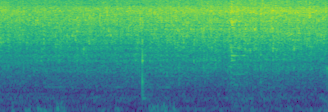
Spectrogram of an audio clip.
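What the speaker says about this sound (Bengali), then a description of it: "এই দেখো, এখানে আমি করলাটা ভাজছি" Constant close sizzle of bitter gourd frying in hot oil in a pan, with a faint scrape of stirring partway through, no voices.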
